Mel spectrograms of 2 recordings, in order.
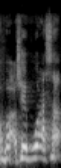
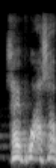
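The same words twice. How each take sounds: First: Pleading shout. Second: Said in the usual way. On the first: Retold or imitated. Offender pleading to police.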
